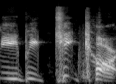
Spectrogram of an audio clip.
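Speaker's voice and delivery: high, loud, slow angry snarl.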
